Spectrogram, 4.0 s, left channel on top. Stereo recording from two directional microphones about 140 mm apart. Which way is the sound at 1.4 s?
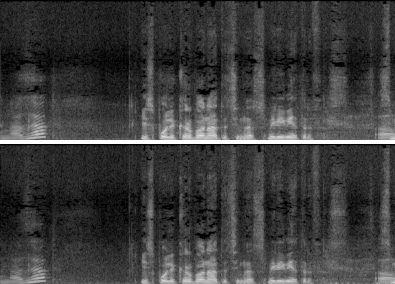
Centre (ahead or behind).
